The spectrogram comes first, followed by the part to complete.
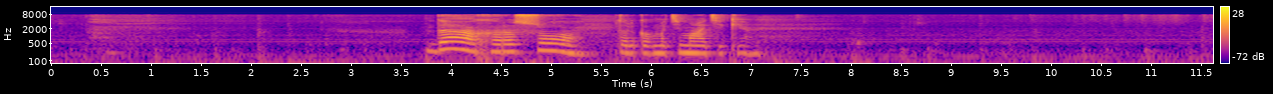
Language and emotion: Russian, sad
